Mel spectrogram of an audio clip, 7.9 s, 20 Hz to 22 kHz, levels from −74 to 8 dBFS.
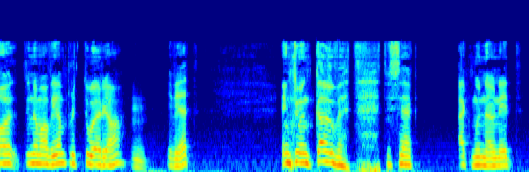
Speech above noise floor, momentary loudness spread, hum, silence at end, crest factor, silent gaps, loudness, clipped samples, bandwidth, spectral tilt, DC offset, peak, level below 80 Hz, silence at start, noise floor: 34 dB; 10 LU; none; 0.3 s; 14 dB; none; -20 LUFS; under 0.1%; 9.6 kHz; -5 dB/octave; under 0.1%; -6 dBFS; -40 dBFS; 0 s; -54 dBFS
